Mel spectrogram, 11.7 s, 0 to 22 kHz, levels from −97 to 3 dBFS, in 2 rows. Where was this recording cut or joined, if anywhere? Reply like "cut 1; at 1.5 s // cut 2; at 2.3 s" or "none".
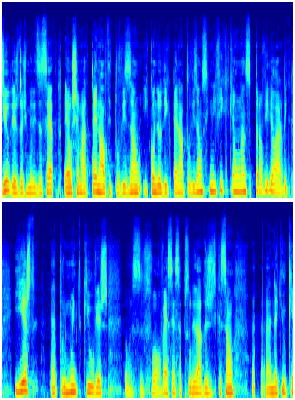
cut 1; at 1.2 s // cut 2; at 7.7 s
